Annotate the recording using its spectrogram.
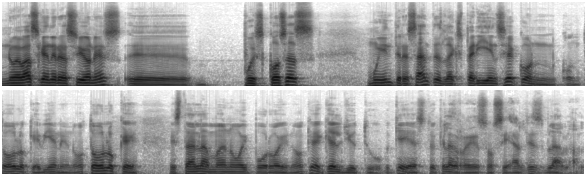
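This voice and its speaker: A man with a plain, everyday voice speaks at a fairly low pitch and moderate pace, with lively intonation, on a very clean recording against a silent background. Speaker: radio announcer. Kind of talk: interview answer.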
